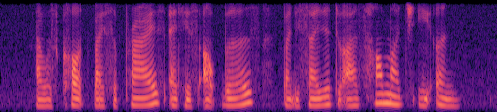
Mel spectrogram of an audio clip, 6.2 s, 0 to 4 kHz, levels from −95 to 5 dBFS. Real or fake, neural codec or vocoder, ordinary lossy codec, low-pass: real; none; none; 3.6 kHz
